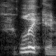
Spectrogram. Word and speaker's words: Lykken: my mispronouncing your name it's licken right it is yep finger-lickin chicken like it takes a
